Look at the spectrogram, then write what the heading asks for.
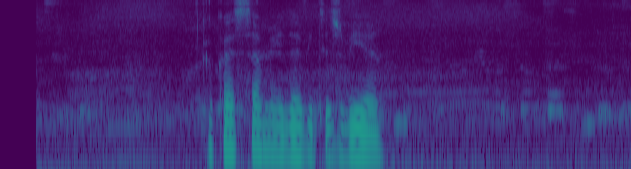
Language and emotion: Russian, neutral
